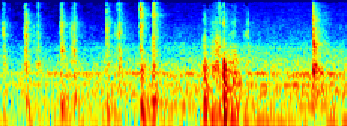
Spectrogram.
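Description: A quick, irregular run of light clicks and taps, about a dozen in two seconds, the kind made by typing on a keyboard or tapping a hard surface.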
